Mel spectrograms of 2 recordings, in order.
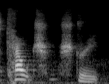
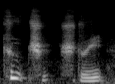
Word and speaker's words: Couch Street: they're like, oh, that's Couch Street. Well, the locals pronounce it Cooch Street, and you know, the locals will be like, oh, where are you at?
